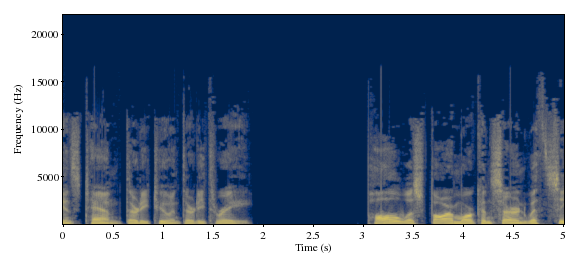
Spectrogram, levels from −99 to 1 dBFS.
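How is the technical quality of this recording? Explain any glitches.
Three sharp clicks mar the recording, at 0.31 s, 3.18 s and 4.47 s. Each is a single brief tick with a thin vertical line across the spectrum. The likely cause is dropped samples: a tiny fraction of a millisecond of the stream goes missing, so the waveform leaps straight from one value to a later one. That gap is far too short to remove any audible sound. Only the abrupt discontinuity is heard, as an isolated click.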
